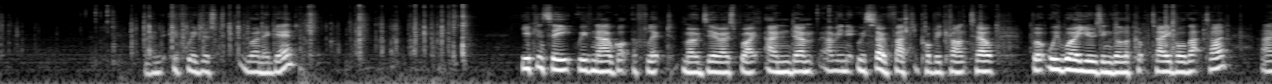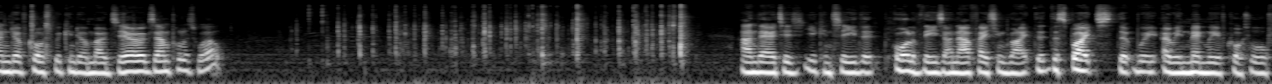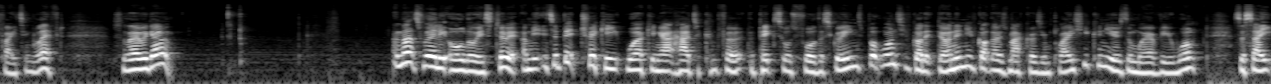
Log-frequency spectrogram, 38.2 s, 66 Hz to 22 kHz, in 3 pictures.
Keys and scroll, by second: 1.0-4.8 typing, 9.5 Home, 10.5-11.5 typing, 11.1 Down, 11.3 Down, 12.2 F9, 13.0 Return, 13.0 typing, 15.9-19.7 typing.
